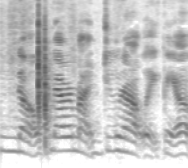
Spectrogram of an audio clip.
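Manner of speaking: ordinary talk, nothing marked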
